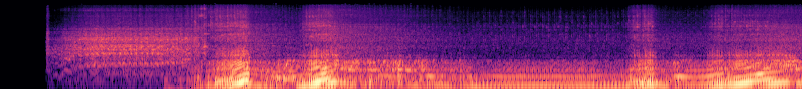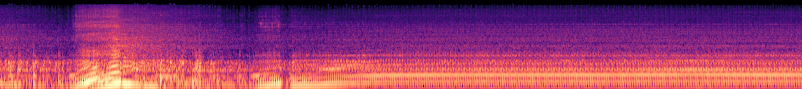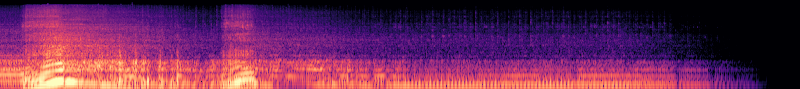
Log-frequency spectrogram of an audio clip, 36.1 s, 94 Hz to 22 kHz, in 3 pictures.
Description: Jaguar Mk 2 2,4 Litre (1964) - Starten und Leerlauf
Jaguar_Mk_2_24.mp3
